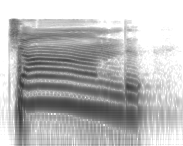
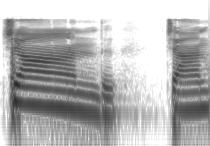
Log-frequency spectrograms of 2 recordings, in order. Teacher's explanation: जब भी हम चांद बोलते हैं तो हम आधा आवाज यानी आधा मुंह से और आधा नाक से निकालते हैं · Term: अनुनासिक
